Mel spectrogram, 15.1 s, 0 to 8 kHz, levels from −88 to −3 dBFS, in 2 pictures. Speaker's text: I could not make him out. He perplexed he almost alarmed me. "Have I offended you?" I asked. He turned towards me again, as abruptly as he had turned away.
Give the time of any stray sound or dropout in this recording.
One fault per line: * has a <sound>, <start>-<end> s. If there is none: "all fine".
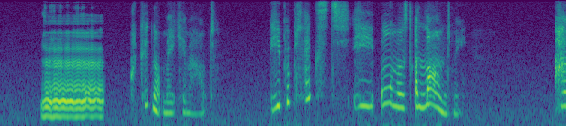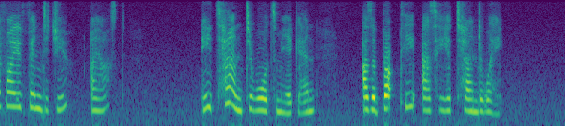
* has a laugh, 0.5-1.4 s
